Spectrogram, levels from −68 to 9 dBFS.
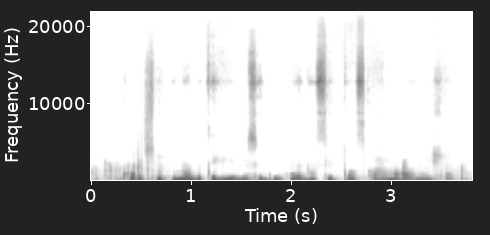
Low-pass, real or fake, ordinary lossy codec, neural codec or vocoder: none; fake; none; codec, 44.1 kHz, 2.6 kbps, DAC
